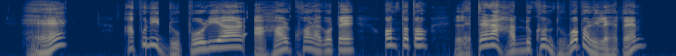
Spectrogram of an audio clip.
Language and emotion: Assamese, disgusted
